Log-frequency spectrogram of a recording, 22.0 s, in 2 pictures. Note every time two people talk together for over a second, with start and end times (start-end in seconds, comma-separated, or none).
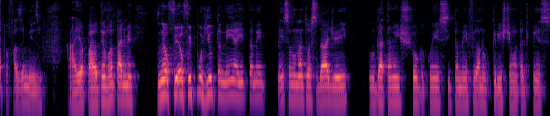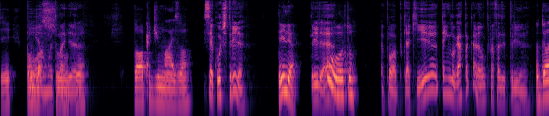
11.5-12.7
